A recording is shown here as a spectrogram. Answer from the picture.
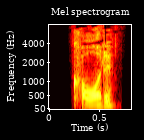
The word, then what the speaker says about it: Korte: The T sounds like a cross between the English T and D. – Korte.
